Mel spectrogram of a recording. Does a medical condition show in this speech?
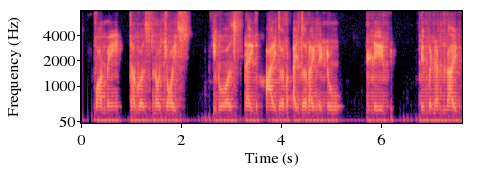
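Yes: laryngectomy for vocal cord cancer, stage 4 vocal cord cancer; speaks with electrolarynx; tracheostomy.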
